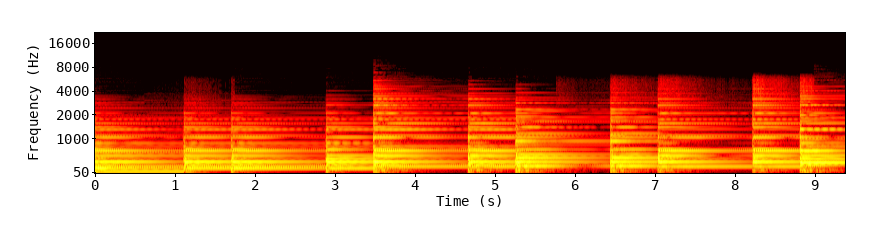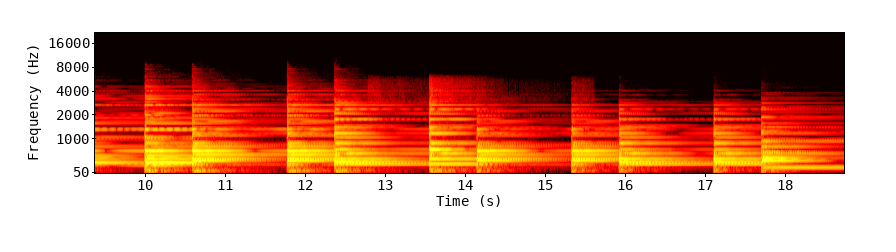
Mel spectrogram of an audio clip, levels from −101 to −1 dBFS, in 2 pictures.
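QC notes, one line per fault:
0.62–1.75 s, 5.77–8.99 s and 12.79–15.62 s, Bluetooth SBC bit pool drop: treble goes dull and gritty, which fits the encoder falling from bit pool 31 to about 9 (around 72 kbps), starving the upper sub-bands.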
